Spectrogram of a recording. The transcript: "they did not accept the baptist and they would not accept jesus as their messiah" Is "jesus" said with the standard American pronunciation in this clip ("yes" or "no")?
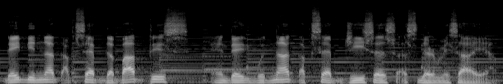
no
